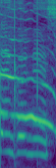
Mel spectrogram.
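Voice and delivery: high, relieved squeal. Real, not acted. Host relieved the answer is finally right, squealing.

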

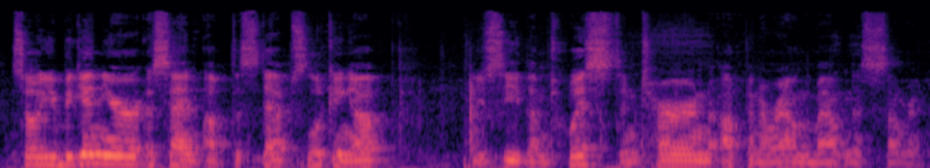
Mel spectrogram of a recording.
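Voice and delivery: game master scene setting. Acted. Game master describing the summit climb to players, measured narration. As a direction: paint the landscape in deliberate phrases.

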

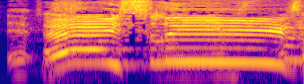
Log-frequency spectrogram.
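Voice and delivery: high, loud jeering shout. Retold or imitated. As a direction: heckle him from the stands. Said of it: "What did you yell at him".

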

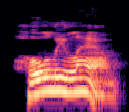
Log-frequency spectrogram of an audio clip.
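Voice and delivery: usual speaking voice

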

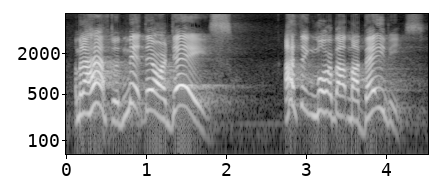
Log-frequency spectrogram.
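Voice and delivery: high, loud preaching climax; impassioned preaching. Acted. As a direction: pour it out at full force. Preaching at full force.

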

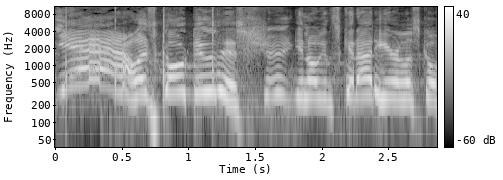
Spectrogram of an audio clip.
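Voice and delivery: high, loud teasing impression of eager listeners; mock excitement. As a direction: ham up the congregation's eager cheering. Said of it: "I thought you were gonna be like".

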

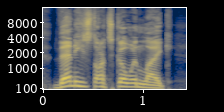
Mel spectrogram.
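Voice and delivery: plain reading voice

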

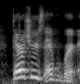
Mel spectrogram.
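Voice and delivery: excited. Shown as a demonstration. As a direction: say it again with real delight.

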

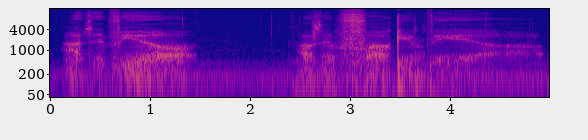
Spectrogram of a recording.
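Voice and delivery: very slow, taunting whisper; barely audible, drawn-out mock gloat. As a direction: whisper it slowly to rub it in. Gloating at sick wife, imagined.

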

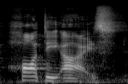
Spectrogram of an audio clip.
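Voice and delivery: "haughty" said slowly as HAW-tee, set against "hot"; careful haughty. Shown as a demonstration. Pastor correcting his Southern pronunciation, slow and careful. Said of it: "Not hot eyes".

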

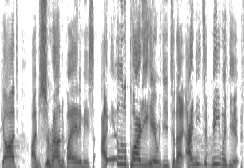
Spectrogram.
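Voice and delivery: earnest retold plea for God's help; urgent prayer. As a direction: plead upward with rising pitch. Acted desperate prayer in retelling.

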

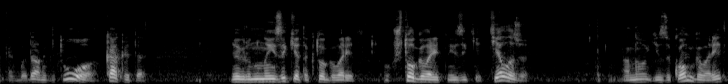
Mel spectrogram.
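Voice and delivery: ordinary talk, nothing marked

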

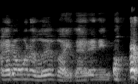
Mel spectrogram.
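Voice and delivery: quick laughing words. Real, not acted. Laughs at her own habit.

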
